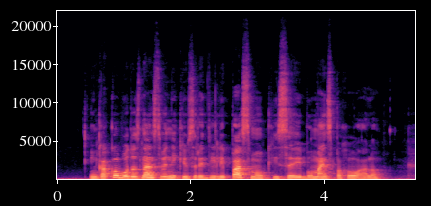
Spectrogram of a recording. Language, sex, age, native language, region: Slovenian, female, 30-49, Slovenian, Carinthia region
